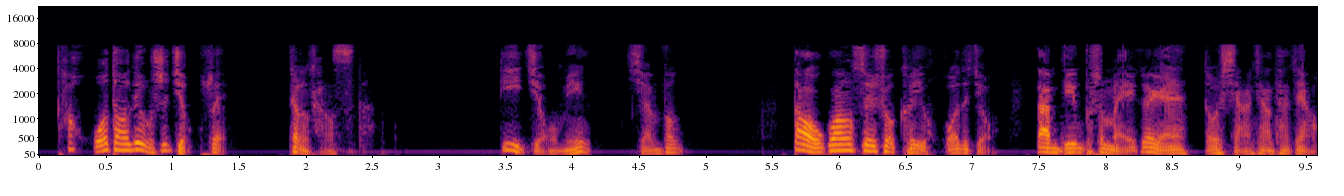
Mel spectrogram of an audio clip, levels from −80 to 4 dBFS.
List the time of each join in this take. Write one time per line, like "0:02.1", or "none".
0:08.7

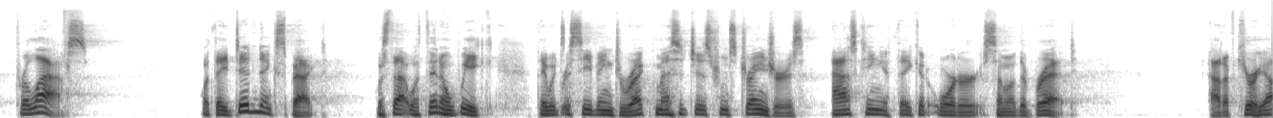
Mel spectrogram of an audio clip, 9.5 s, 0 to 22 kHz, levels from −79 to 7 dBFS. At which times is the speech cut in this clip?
0:04.2

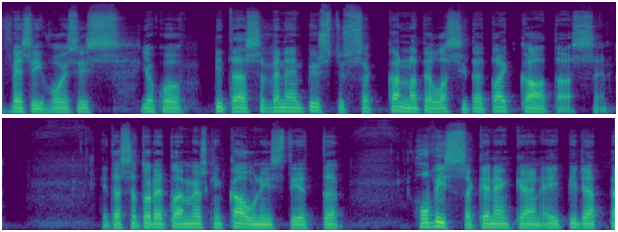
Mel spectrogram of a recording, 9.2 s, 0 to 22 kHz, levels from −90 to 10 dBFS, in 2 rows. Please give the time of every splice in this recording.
none

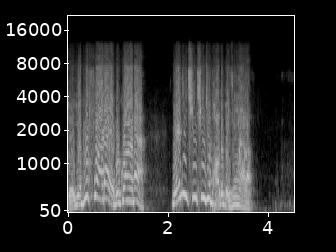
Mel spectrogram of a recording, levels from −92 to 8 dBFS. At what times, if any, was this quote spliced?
none

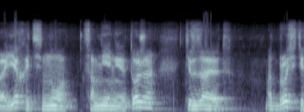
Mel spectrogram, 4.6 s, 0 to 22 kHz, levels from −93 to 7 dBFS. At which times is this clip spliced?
0:01.2

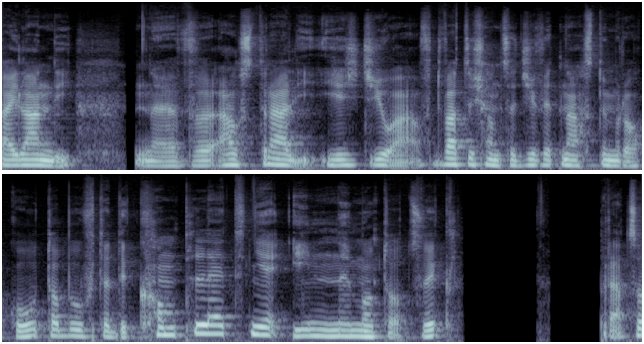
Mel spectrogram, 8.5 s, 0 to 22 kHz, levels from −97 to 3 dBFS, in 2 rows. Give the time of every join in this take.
none

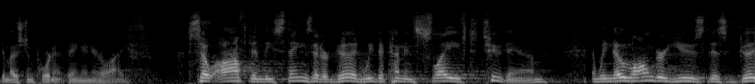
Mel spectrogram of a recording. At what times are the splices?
0:01.8

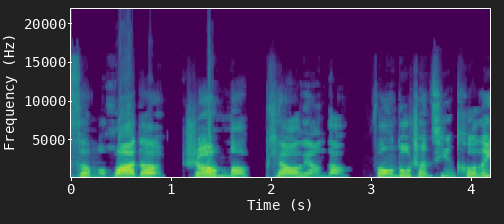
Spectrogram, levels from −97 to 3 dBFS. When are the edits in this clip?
0:01.9
0:02.9

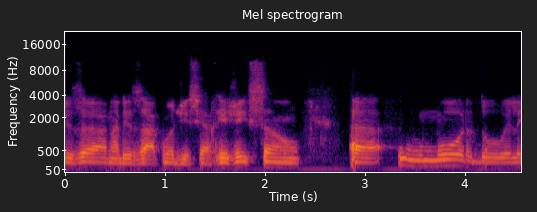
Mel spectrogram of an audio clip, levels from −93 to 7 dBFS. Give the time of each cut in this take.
none

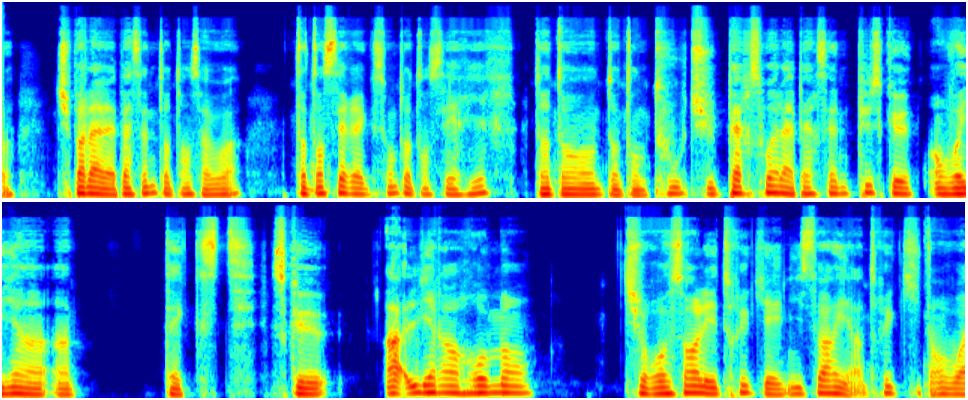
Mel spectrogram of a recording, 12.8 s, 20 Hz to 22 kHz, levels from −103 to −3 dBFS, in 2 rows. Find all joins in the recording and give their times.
0:03.5
0:04.6
0:06.1
0:08.2

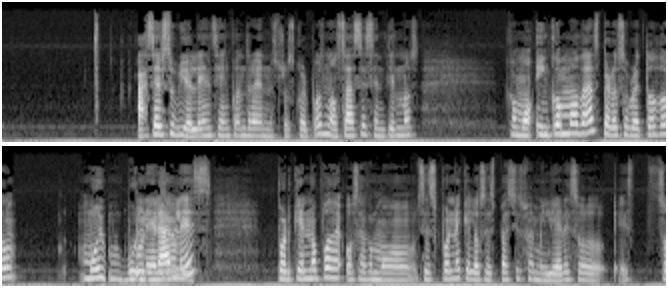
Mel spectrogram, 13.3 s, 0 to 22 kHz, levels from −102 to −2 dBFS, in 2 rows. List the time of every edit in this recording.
0:07.7

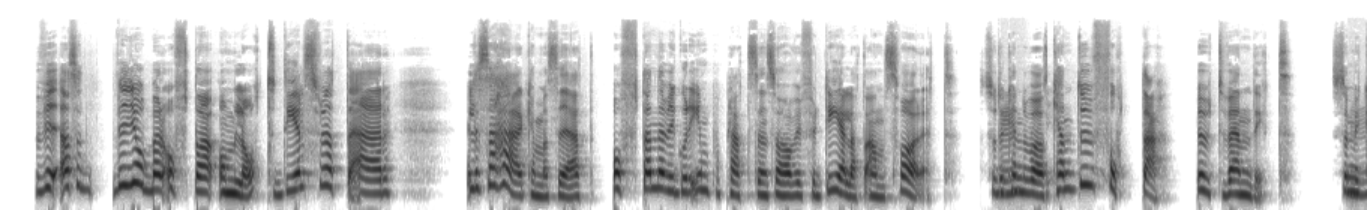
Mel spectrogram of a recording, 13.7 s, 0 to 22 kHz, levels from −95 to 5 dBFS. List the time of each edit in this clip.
0:10.5

